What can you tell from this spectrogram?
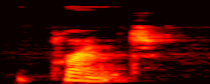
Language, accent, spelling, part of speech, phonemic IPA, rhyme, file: English, Southern England, brant, noun / adjective, /bɹænt/, -ænt, LL-Q1860 (eng)-brant.wav
- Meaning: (noun) Any of several wild geese, of the genus Branta, that breed in the Arctic, but especially the brent goose, Branta bernicla; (adjective) 1. steep, precipitous 2. smooth; unwrinkled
